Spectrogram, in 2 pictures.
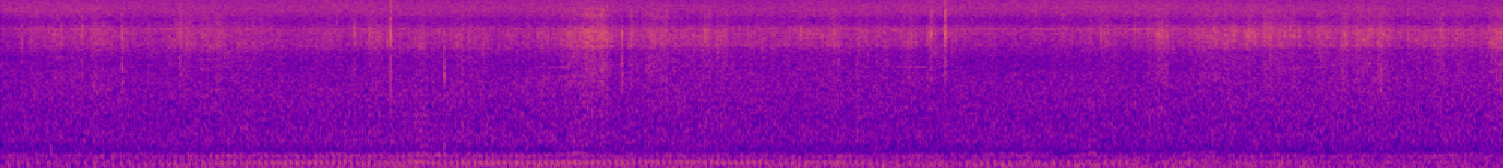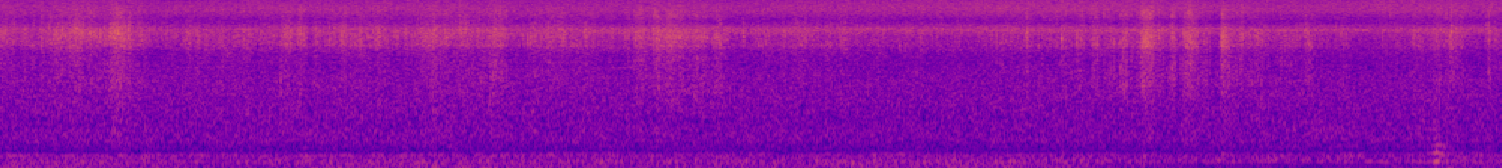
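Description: Wild honeybees from a nest being harvested, buzzing in a steady low hum that is fuller in the first few seconds and then eases, with a few faint ticks from the cutting.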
